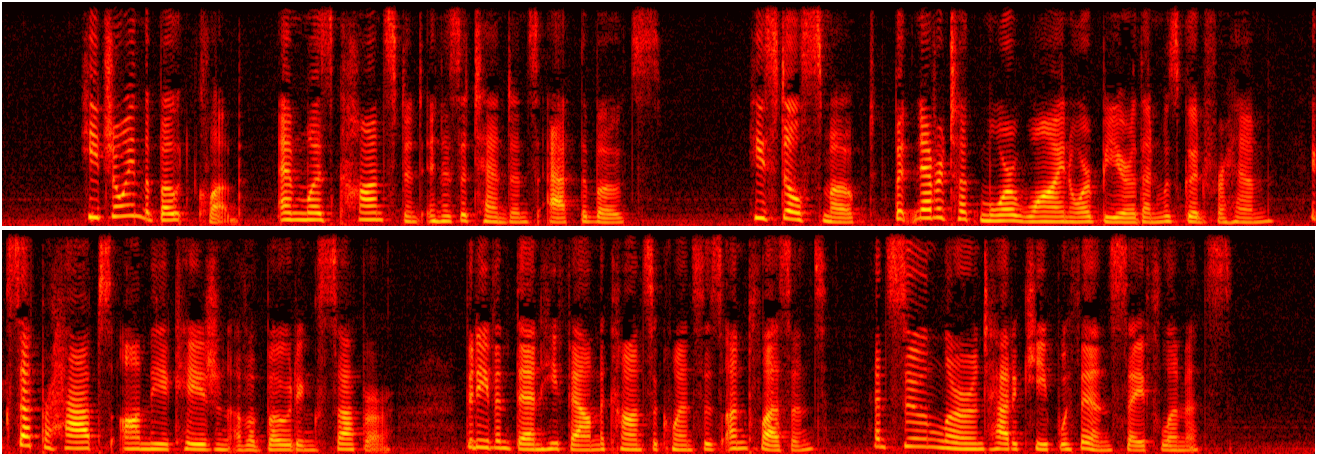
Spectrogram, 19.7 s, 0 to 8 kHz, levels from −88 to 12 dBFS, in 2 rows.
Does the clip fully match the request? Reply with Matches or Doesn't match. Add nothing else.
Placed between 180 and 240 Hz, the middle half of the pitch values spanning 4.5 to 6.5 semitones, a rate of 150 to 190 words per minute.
Matches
